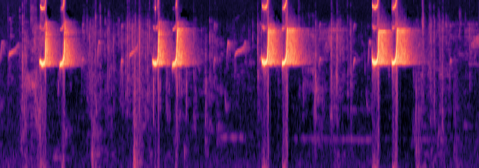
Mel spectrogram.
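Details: Chinga quail (batair) calling on a sunny, clear day: four loud bursts, each a pair of buzzy, high notes with a sharp click at the start, repeated roughly every one and a half seconds. Faint ticks sound between them.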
